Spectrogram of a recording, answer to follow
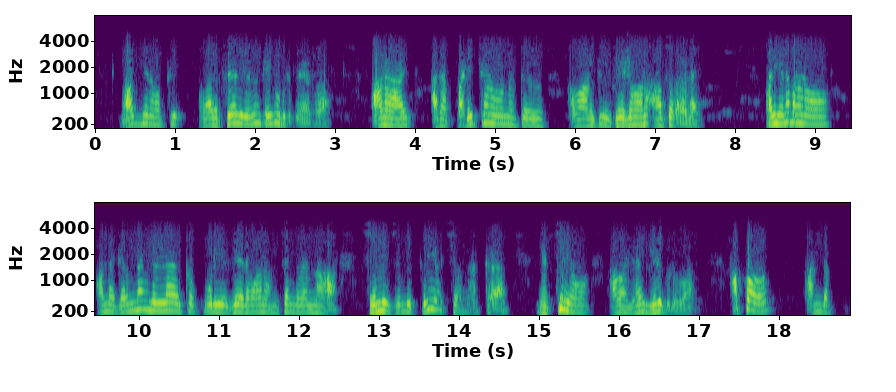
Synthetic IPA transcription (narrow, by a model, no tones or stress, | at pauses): baːk̚d͡ʒɐnɐmɐkːɯ | ɐʋaːɭɐseːðɯɣɐðkɐjkupːɪʈːɐpːeɾɾã̰ː | aːnaːl | ɐðɐpɐɽɪkːɐɳɯ̃nːɯʈːɯ | ɐʋaːɭɯk̬ːɯʋɪseːʂɐmaːnɐaːsɐʋɐ̰ɾɐ̰lɛ̰ | ɐðɯŋɡɛnːɐpɐnːɐɳʊ̃ | ɐnd̪ɐɡɐɾnd̪ɐŋɡɐɭɪlːãːɪɾɯkːɐkːuːɽɪjɐseːɾɐmaːnɐːmsɐŋɡɐɭɐlːãː | sɔlːisɔlːipʊɾɪjɐʋɐt͡ʃːɐʋɐna̰ːkːɐ | nɪt͡ʃːɐjʊ̃ | ɐʋaːɭɐlːãːeɽɯpːɐɽɯ̰ʋã̰ː | ɐ̰pːoː | ɐnd̪ɐ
